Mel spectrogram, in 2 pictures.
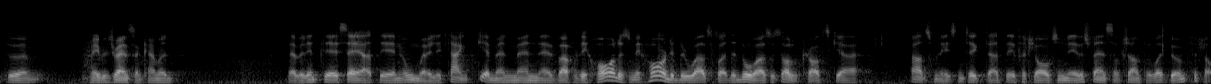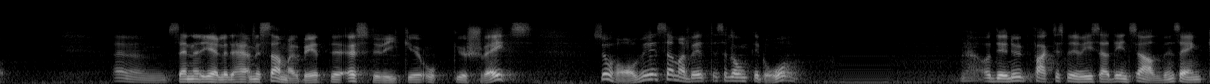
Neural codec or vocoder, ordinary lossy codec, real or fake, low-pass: codec, 16 kHz, about 1 kbps, DyCAST, with the encoder's durations; none; fake; 7.2 kHz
